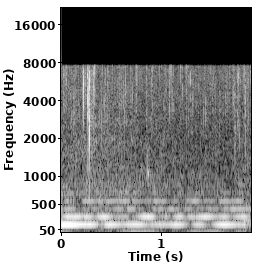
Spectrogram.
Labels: {"label": "biophony, midshipman", "recorder": "SoundTrap 500"}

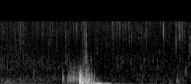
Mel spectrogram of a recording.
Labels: {"label": "biophony, growl", "recorder": "SoundTrap 500"}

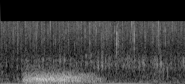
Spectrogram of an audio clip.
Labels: {"label": "biophony, growl", "recorder": "SoundTrap 500"}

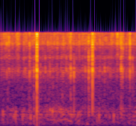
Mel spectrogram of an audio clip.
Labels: {"label": "biophony, cascading saw", "recorder": "HydroMoth"}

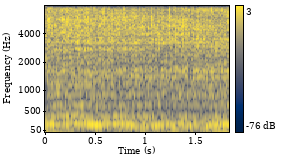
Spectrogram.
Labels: {"label": "anthrophony, boat engine", "recorder": "SoundTrap 500"}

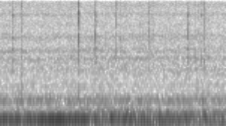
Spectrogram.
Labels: {"label": "anthrophony, boat engine", "recorder": "HydroMoth"}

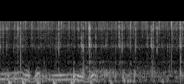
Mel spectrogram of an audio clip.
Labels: {"label": "biophony, cascading saw", "recorder": "HydroMoth"}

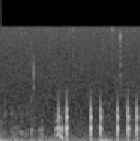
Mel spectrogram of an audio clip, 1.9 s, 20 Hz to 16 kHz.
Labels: {"label": "biophony, knock croak", "recorder": "SoundTrap 300"}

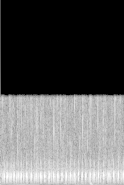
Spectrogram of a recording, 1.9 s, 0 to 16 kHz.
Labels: {"label": "biophony, rattle", "recorder": "SoundTrap 500"}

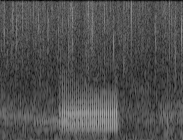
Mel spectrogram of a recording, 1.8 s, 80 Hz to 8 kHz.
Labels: {"label": "biophony, croak", "recorder": "SoundTrap 500"}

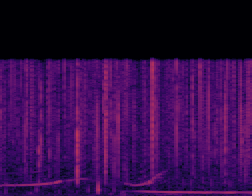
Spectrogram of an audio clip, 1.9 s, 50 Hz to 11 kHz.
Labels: {"label": "biophony", "recorder": "SoundTrap 300"}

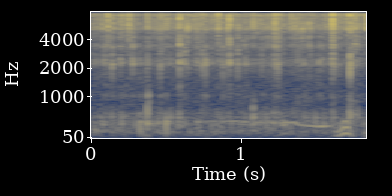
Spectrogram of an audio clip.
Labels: {"label": "biophony, cascading saw", "recorder": "HydroMoth"}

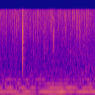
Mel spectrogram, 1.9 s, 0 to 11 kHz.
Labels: {"label": "biophony, midshipman", "recorder": "SoundTrap 500"}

